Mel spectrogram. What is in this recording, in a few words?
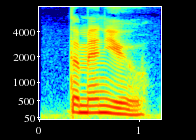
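the menu, female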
